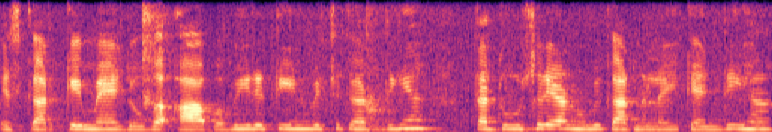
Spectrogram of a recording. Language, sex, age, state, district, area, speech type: Punjabi, female, 60+, Punjab, Barnala, rural, spontaneous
